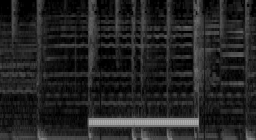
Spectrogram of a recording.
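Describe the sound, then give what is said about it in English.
A telephone rings once with a steady, electronic tone lasting over a second, before an answering machine picks up, set against faint rhythmic thumps and background music, with no one speaking. “Come on, answer machine.”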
